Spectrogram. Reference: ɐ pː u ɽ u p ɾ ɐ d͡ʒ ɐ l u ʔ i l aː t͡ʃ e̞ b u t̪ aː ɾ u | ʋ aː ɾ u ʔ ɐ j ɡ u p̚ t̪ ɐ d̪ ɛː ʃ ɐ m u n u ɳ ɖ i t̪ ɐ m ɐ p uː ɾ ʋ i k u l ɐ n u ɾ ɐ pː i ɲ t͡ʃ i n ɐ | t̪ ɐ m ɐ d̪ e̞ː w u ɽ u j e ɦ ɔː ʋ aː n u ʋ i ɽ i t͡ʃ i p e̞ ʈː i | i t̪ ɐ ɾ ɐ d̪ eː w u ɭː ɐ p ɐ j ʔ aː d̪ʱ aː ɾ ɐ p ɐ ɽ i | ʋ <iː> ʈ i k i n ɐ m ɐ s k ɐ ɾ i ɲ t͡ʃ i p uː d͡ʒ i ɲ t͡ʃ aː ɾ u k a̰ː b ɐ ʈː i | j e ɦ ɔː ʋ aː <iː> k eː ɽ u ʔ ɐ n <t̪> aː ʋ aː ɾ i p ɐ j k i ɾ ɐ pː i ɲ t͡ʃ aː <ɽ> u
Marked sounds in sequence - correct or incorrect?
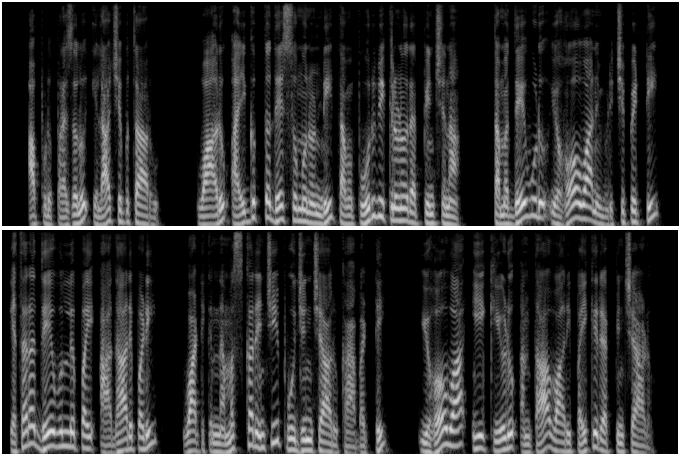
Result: incorrect: aː, correct, correct, correct

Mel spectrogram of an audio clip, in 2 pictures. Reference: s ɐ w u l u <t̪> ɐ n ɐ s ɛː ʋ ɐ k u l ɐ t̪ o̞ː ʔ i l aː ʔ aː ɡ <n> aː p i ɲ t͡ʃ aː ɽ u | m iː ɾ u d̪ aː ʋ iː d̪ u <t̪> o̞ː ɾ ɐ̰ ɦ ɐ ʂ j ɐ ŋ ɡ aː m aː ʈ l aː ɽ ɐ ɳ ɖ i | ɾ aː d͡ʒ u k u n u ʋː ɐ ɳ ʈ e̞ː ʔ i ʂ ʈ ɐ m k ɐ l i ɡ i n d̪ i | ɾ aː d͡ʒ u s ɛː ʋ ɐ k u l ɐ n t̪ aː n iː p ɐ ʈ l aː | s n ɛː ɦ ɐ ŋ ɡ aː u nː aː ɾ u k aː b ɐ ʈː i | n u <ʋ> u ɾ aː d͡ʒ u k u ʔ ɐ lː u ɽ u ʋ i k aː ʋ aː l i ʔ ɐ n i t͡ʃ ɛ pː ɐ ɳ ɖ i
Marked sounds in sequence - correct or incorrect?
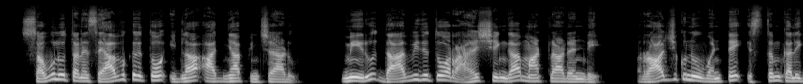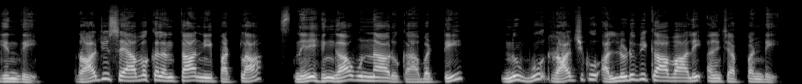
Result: correct, incorrect: ɲ, correct, incorrect: ʋː

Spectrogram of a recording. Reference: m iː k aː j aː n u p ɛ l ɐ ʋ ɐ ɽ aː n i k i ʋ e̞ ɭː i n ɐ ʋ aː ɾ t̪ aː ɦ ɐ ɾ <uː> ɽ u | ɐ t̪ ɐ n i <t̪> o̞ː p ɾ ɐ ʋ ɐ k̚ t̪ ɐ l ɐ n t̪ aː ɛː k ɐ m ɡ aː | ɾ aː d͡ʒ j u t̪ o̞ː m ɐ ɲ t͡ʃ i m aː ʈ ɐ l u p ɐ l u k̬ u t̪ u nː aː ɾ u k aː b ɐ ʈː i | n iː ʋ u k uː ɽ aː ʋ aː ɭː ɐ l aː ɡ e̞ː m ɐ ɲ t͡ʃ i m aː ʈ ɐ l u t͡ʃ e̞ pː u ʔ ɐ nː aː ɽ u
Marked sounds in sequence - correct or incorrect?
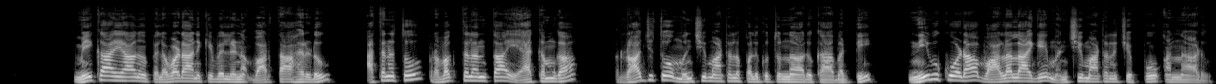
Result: incorrect: u, correct

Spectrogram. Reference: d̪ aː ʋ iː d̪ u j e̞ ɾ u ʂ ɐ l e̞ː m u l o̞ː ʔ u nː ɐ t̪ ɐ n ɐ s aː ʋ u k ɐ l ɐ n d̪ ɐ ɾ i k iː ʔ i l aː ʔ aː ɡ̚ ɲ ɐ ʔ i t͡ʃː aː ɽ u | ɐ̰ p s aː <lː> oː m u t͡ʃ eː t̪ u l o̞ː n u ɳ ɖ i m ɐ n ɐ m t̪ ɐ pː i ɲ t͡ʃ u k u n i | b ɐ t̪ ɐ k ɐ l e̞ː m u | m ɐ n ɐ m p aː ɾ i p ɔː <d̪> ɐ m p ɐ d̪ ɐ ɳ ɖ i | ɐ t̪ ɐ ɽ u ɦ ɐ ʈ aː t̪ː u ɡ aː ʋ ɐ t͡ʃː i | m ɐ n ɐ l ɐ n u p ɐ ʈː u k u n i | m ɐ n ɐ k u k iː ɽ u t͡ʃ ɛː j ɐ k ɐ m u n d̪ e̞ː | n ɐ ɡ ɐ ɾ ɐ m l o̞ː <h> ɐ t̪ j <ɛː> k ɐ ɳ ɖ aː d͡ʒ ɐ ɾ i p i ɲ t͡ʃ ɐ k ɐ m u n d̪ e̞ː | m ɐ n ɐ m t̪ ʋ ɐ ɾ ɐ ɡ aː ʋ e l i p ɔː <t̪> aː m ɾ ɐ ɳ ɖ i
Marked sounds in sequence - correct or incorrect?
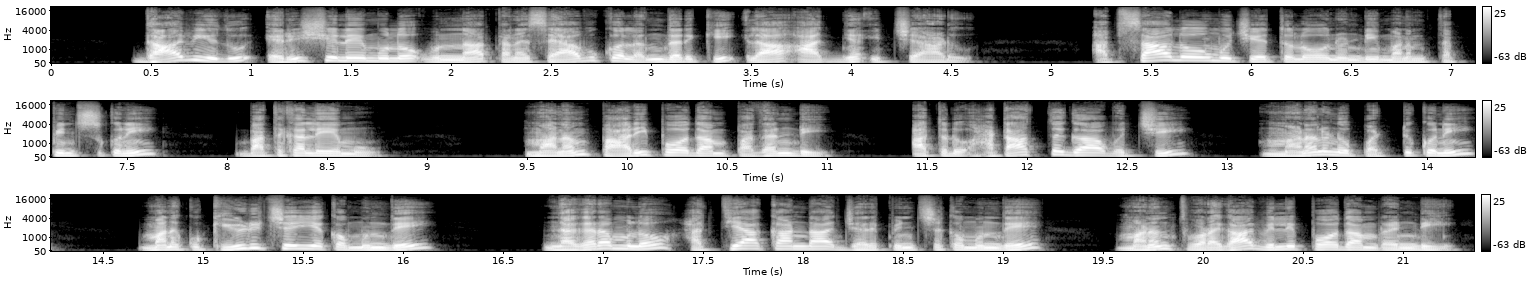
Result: incorrect: l, correct, correct, incorrect: aː, incorrect: d̪

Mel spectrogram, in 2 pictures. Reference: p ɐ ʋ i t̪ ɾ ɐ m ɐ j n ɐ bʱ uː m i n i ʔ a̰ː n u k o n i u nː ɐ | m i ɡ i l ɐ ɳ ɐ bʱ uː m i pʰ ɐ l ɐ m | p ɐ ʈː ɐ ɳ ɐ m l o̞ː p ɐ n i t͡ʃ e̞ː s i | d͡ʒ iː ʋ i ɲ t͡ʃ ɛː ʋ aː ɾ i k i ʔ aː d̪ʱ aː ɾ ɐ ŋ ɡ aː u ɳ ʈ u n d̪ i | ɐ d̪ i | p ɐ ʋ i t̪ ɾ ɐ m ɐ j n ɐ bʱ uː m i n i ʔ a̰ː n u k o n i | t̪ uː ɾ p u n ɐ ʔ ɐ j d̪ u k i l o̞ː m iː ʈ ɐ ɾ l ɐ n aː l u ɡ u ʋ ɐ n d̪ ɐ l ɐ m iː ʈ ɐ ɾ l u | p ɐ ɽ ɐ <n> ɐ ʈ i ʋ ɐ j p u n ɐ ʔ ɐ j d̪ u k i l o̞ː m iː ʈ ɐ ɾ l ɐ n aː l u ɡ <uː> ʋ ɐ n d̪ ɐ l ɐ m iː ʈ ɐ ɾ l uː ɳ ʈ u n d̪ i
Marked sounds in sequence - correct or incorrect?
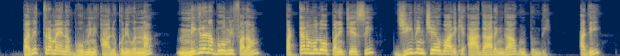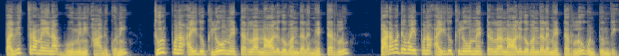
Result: incorrect: m, incorrect: u

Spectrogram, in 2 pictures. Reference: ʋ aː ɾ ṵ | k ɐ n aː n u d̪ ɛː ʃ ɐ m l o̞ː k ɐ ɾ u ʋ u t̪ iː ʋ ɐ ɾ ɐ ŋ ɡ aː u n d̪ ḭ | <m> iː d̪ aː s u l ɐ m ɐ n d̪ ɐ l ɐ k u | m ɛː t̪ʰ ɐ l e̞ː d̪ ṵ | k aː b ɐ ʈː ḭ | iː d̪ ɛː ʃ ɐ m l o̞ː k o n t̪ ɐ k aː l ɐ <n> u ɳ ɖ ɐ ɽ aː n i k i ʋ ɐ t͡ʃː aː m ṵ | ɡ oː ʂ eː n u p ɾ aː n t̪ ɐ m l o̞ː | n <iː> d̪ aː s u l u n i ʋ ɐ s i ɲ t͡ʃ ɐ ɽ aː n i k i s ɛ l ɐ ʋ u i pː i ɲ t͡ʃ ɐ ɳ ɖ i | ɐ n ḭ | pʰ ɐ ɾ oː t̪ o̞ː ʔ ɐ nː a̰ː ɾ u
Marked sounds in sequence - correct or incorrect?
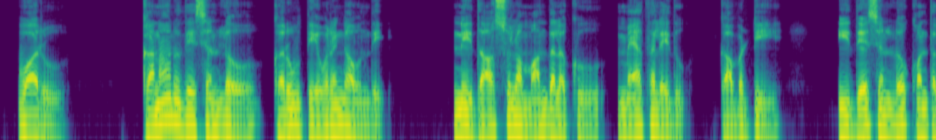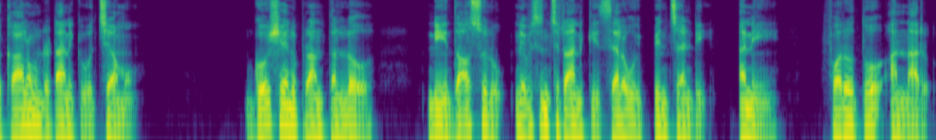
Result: incorrect: n, incorrect: m, correct

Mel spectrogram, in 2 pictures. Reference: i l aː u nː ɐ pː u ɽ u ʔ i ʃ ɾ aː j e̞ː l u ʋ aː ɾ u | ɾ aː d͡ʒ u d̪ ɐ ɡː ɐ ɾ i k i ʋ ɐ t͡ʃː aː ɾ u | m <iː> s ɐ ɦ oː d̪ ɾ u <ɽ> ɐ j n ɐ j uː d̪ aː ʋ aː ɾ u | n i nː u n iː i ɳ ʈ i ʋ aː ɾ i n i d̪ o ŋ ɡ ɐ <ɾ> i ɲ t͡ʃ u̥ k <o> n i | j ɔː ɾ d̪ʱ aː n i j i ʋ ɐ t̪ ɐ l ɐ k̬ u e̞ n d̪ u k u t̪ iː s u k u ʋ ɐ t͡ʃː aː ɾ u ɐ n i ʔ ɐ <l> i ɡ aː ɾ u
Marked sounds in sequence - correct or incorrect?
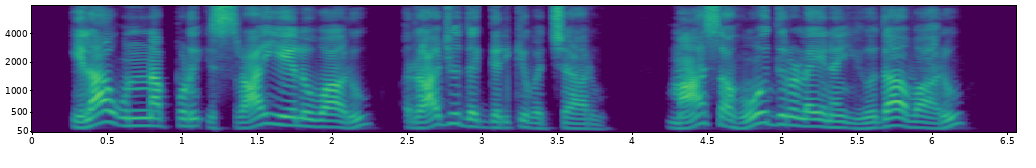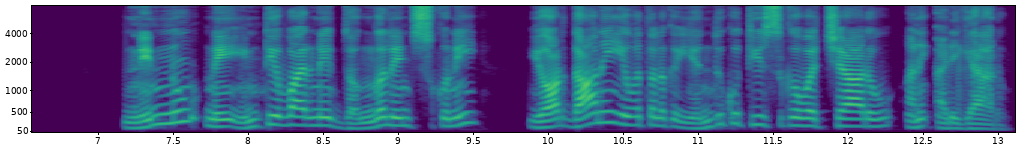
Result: incorrect: aː, incorrect: l, incorrect: l, incorrect: u, incorrect: ɽ

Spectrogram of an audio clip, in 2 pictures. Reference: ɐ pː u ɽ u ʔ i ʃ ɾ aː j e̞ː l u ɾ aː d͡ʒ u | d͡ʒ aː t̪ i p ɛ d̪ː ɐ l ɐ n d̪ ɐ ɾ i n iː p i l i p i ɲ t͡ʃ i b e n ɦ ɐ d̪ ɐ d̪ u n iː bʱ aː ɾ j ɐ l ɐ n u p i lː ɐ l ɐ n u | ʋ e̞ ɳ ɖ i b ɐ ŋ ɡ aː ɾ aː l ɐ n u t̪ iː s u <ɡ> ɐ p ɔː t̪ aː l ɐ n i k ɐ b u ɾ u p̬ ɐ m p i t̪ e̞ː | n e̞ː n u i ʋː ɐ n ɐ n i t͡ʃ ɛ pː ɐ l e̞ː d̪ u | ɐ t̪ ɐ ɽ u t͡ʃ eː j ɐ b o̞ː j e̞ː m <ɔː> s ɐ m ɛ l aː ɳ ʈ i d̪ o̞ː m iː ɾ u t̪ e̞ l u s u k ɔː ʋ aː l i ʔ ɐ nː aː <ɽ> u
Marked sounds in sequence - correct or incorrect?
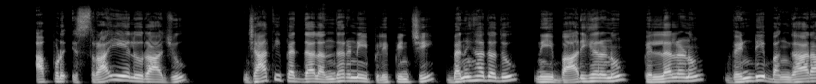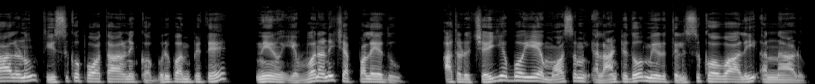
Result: incorrect: k, correct, correct

